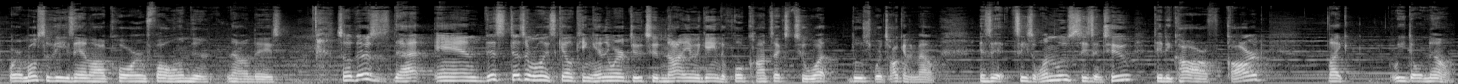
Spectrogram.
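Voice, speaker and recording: Male video commentator, voice a bit on the high side, informal and analytical, conversational direct address, prominent music bed. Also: animated, brisk, a little mellow. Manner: conversational, addresses viewers directly with rhetorical questions. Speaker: video narrator, fan power-scaling reviewer. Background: background music.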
